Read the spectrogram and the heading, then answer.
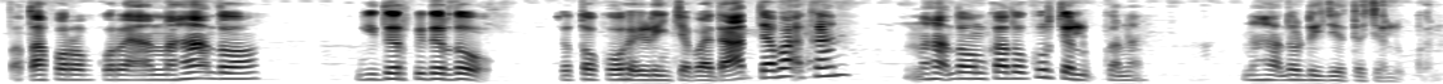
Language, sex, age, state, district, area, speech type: Santali, female, 45-60, West Bengal, Purulia, rural, spontaneous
